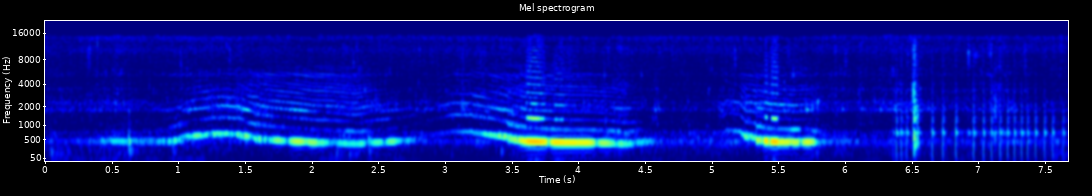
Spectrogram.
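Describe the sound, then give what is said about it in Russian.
Whale vocalizations: three long, mournful moaning calls that rise and fall in pitch, followed by a quick burst of rapid clicking pulses near the end, with no voices present. “а для вас, получается, вот через секунду звуки китов, чтобы я их вставил подкаст.”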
